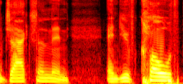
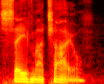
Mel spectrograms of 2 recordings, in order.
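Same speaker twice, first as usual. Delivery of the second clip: put-on faint voice, quieter; 3 semitones lower, 10 dB quieter than usual. Retelling what their mother said when doctors could not save both, imitating a faint voice. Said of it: "in her faint voice".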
